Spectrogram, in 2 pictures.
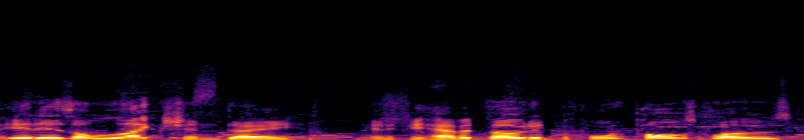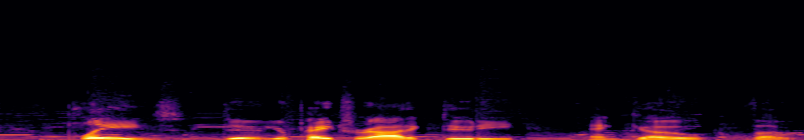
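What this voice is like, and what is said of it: Southern accent. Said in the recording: “talk with a Southern accent.”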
